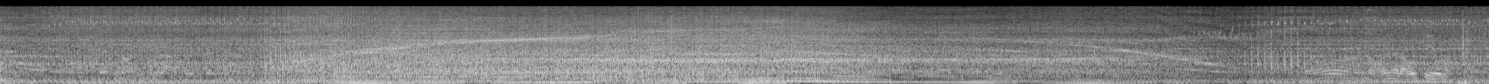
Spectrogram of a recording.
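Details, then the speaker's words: Honda Lead 110i scooter, high mileage, weak with shaking; pulling away with quick steady clacking about four a second over the running note; worn CVT clutch judder, fixed by clutch rework and air filter replacement. "bây giờ test cái nồi viết Honda l l 110 nè chy lâu rồi nó hơi yếu á Lì rung nữa chạ không"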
